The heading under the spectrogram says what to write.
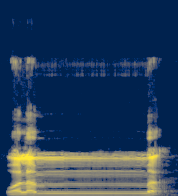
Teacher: Walamma, ini gunnah mim bertasyid di satu kata namanya mim musyaddadah tajibul gunnah. Mim bertasyid wajib dibaca dengan mendengung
